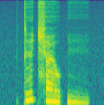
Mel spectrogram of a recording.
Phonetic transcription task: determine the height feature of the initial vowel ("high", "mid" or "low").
high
